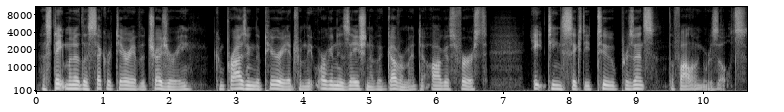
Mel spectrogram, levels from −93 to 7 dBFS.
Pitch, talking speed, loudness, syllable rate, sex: 130 Hz, 150 wpm, -19 LUFS, 5.3 syllables/s, male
